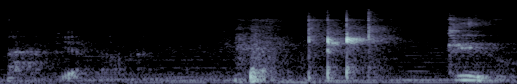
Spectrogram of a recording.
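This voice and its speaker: A man's voice: takes it slowly, faint music behind. A young man rambling through casual let's-play commentary, swearing when frustrated, his voice getting worn from talking. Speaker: gaming video host.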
